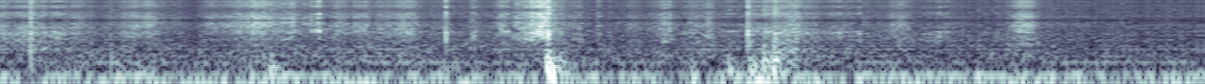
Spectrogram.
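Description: Soft scuffling and a few brief knocks as a Chinese Crested dog tugs at a toy held in a hand, over a steady low hum.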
